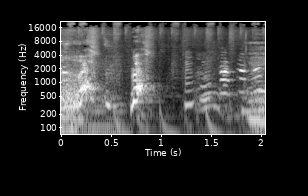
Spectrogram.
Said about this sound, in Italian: Questo è il cane.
